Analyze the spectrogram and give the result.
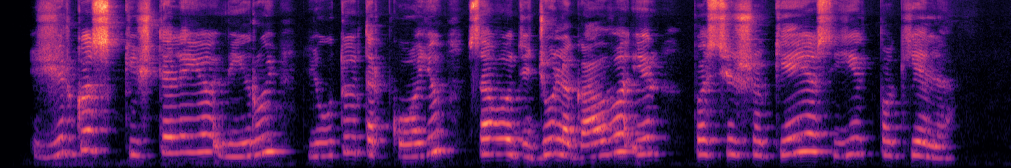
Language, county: Lithuanian, Kaunas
